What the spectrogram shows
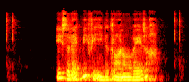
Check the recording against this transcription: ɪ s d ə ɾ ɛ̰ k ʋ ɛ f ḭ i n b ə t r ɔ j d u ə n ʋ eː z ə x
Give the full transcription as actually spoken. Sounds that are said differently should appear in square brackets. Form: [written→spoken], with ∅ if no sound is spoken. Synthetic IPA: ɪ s d ə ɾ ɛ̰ k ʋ [ɛ→i] f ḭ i n [b→d] ə t r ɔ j [d→n] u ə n ʋ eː z ə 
